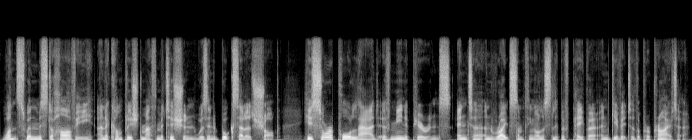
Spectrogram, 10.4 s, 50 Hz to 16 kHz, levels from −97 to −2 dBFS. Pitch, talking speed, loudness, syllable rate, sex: 110 Hz, 200 wpm, -19 LUFS, 5.6 syllables/s, male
